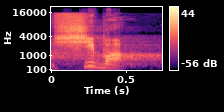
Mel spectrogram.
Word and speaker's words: 시바: 앞에 시의 액센트를 확 시바 이렇게 봐.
